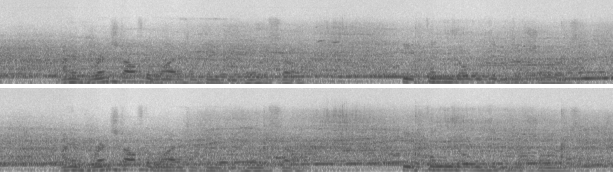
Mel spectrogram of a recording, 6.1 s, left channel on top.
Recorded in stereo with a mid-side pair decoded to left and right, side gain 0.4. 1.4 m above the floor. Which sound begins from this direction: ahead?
A man speaking, at 0.6 s.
